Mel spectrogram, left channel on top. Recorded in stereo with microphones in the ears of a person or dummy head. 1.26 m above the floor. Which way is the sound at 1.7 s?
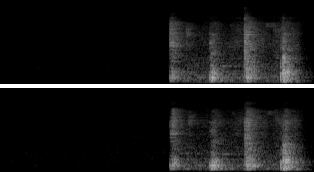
55° left (ahead or behind).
